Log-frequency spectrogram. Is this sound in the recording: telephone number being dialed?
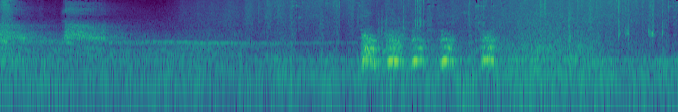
no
